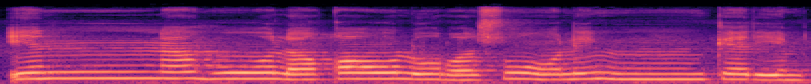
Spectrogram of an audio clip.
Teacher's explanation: Innahu, nun bertasydid, perhatikan di situ ada gunnah.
